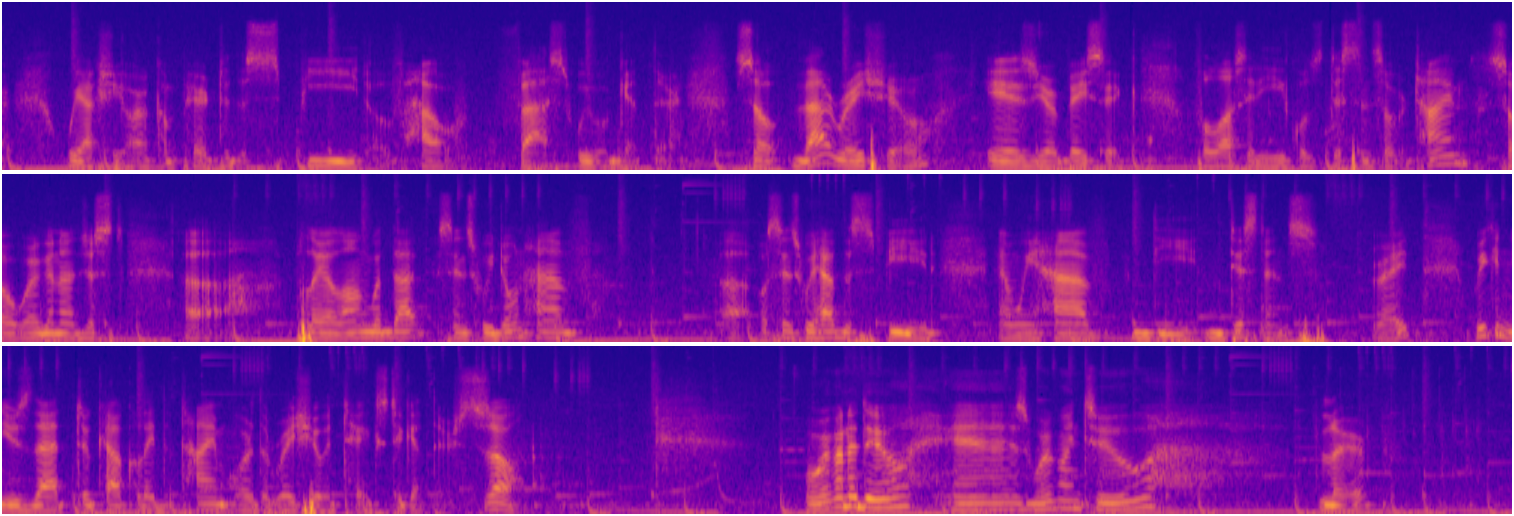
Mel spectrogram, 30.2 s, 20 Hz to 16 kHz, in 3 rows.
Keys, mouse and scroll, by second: 6.0 click, 6.9 r, 16.0 click, 16.2 click, 18.4 click, 18.6 click, 20.6 click, 20.8 click, 27.8-29.9 typing.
